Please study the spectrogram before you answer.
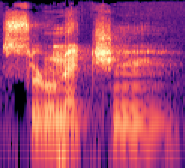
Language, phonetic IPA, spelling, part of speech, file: Czech, [ˈslunɛt͡ʃɲiː], sluneční, adjective, Cs-sluneční.ogg
- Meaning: 1. sun; solar 2. animate masculine nominative/vocative plural of slunečný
